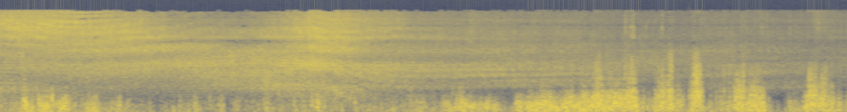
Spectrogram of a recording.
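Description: Wind buffeting the microphone in gusts, a low rumble that is strong in the first second, eases off, then comes back loud in the second half.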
